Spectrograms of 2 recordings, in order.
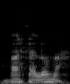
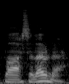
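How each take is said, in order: First: It is said with a put-on Spanish accent. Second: It is said with a plain English accent.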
